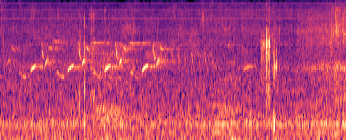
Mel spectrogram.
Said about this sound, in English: I do see some drone brood or drone bees flying around here.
